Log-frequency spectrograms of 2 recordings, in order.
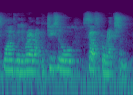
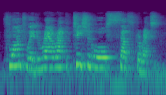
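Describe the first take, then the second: First: Said in the usual way. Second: Key words of "fluent with rare repetition or self-correction" punched higher and louder; sentence stress. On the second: Shown as a demonstration. Teacher demonstrates sentence stress, key words punched. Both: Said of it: "So this is a sentence stress".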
